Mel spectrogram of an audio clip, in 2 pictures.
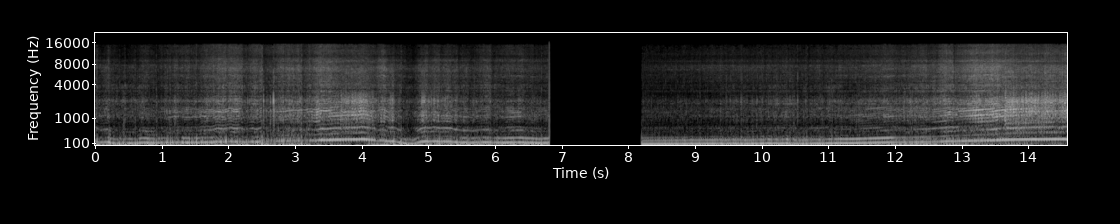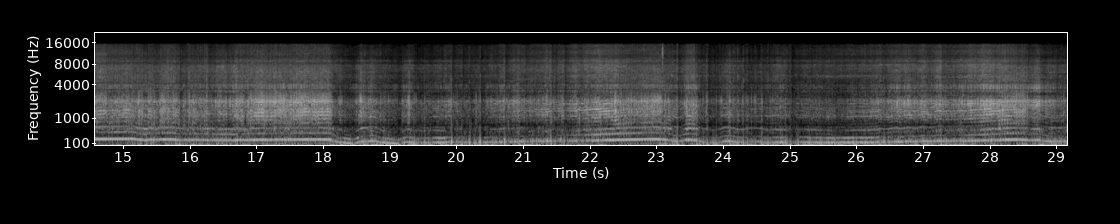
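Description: Rotax Max 125cc two-stroke kart engine at racing speed, its pitch climbing on the straights and dropping off into the corners. The sound cuts out completely for about a second near a quarter of the way through, then picks up again low and climbs.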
